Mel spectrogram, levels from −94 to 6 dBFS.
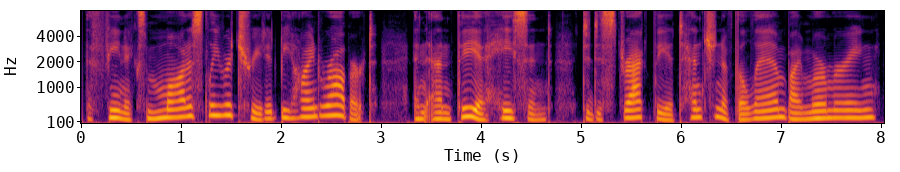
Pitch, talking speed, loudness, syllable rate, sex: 190 Hz, 135 wpm, -17 LUFS, 4.5 syllables/s, female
